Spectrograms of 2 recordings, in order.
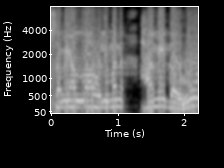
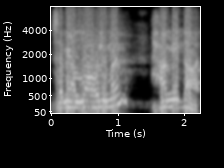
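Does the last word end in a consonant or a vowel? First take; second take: vowel; consonant. First: The final h is followed by a vowel. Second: The final h is silent, with no vowel. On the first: The speaker calls it wrong. "ना कहे" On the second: The speaker calls it right. "ये सुन्नत है"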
